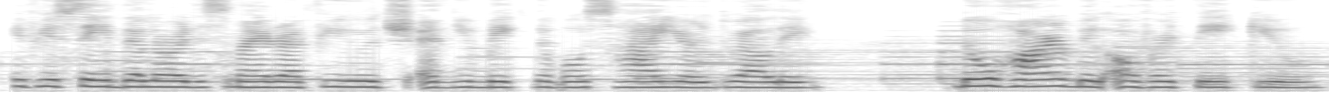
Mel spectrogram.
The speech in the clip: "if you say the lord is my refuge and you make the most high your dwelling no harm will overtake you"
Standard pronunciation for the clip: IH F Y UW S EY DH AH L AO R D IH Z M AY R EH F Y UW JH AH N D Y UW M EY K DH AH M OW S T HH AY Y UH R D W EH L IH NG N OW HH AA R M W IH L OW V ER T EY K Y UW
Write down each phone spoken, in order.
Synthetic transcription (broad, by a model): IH F Y UW S EY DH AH L AO R D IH S M AY R EH F Y UW JH AH N D Y UW M EY K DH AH M OW S T HH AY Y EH R D W EH L IH NG N OW HH AA R M W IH L OW V ER T EY K Y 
